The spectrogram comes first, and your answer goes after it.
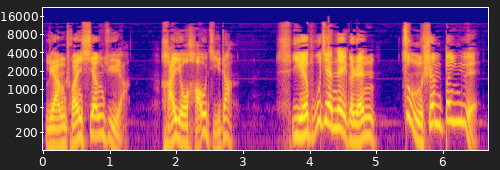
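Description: A male storyteller with a fairly high voice, speaking slowly and deliberately. His pitch rises and falls in big dramatic swings between loud exclamations and hushed asides, and the recording is dry and close. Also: very animated, no room sound. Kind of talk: traditional Chinese storytelling.

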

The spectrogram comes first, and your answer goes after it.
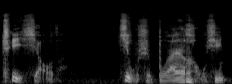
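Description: A man's voice: medium pitch, sing-song, measured pace, fairly bright tone, slightly rough, no echo, full character voice. A man voicing an old male beggar martial arts master with coarse, scolding, chuckling speech. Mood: gruff, scheming.

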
